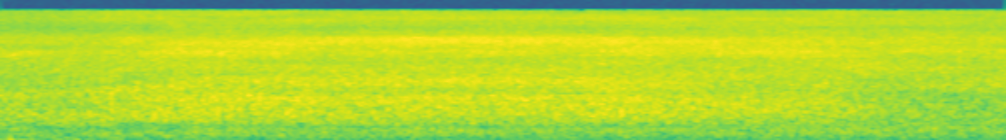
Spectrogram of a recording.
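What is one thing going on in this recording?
A shallow stream rushes over rocks.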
